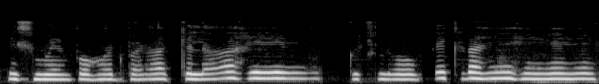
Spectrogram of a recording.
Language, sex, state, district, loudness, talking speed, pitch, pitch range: Hindi, female, Madhya Pradesh, Bhopal, -13 LUFS, 100 wpm, 250 Hz, 235-270 Hz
